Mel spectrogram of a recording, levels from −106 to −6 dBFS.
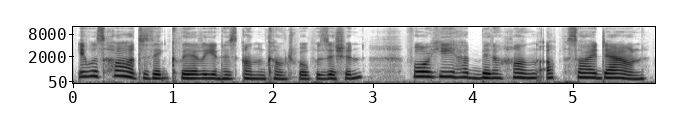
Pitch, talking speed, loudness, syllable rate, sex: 225 Hz, 175 wpm, -18 LUFS, 5.0 syllables/s, female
